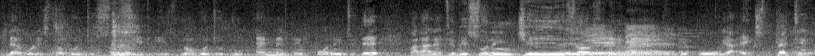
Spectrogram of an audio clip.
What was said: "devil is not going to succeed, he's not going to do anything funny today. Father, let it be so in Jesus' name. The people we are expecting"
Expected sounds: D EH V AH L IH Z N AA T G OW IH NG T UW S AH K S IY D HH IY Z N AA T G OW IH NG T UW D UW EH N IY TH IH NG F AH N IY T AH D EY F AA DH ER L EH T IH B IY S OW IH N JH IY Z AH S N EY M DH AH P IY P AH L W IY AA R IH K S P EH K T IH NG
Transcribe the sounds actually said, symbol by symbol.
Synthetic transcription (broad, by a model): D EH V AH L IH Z N AA T G OW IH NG T UW S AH S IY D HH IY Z N AA T G OW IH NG T UW D UW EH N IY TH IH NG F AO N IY T AH D EY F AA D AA L EH T IH B IY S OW IH N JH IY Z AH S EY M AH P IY P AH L W IY AA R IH K S P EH K T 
